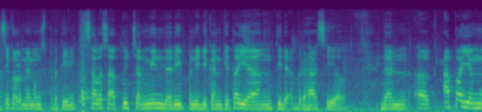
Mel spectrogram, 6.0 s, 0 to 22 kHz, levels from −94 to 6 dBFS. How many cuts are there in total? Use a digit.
1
